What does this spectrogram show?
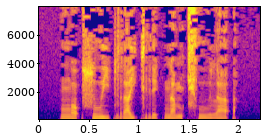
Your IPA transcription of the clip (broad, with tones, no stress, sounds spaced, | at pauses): ŋ ɔ˥˩ ʔ s uː˥˩ j p r a˧ j k r e˨˩ k̚ n a˨˩ m t͡ɕʰ uː˧ l a˨˩ ʔ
